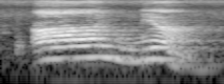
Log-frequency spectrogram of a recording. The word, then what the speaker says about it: अन्य: बोलते क्या बोलते नया लेकिन ये तो आधा न है और आधा ना है तो क्या बोलेंगे न्य न्य तो अ न्य अन्य अन्य ठीक है जी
